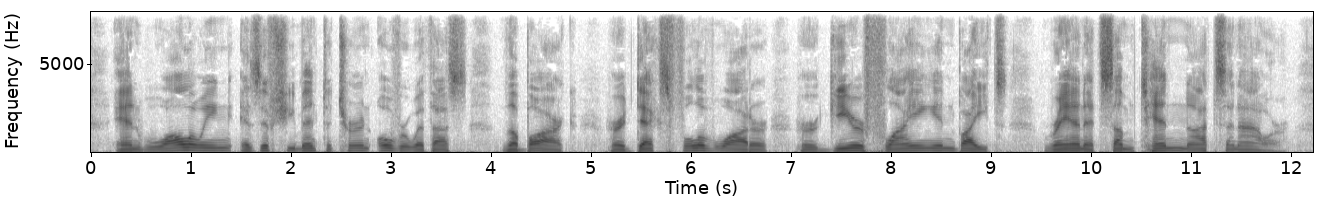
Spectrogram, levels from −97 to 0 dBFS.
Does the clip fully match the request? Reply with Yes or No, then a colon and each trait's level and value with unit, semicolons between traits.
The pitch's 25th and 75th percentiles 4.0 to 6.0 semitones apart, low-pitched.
No: average, 3.5 semitones; low, 120 Hz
